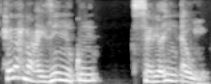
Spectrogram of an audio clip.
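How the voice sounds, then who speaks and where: A woman with an Egyptian Arabic accent leads an online English pronunciation lesson at a mid-range pitch. She stretches out each model word and repeats it so listeners can say it after her. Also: animated, warm tone, low-quality recording. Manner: models sounds slowly and repeats words for learners to copy.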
